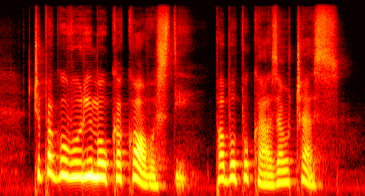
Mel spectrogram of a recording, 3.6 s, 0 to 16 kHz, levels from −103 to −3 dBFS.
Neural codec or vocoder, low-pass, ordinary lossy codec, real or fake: autoencoder, 48 kHz, 128 numbers a frame, DAC-VAE, trained on Japanese speech; 14.4 kHz; none; fake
